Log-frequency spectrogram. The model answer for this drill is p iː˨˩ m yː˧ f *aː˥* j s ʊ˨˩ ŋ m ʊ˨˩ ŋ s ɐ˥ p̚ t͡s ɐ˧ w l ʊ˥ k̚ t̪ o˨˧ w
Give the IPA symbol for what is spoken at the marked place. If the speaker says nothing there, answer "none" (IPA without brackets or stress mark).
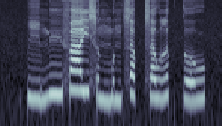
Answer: aː˥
